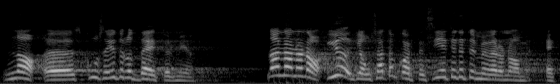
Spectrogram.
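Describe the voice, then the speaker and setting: An actress playing a flirtatious, excitable woman on a phone date in a comic stage monologue, coy, giggly and repeating herself. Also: sits high, quick pace. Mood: flustered, insistent. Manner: coy, flustered, repetitive, giggly. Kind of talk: comic theatre monologue as one side of phone call. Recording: echoey theatre hall, clear background noise.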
